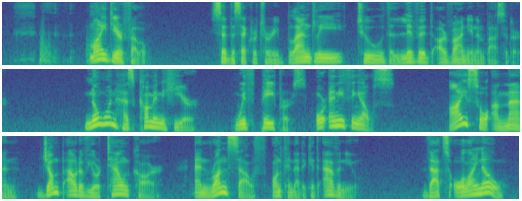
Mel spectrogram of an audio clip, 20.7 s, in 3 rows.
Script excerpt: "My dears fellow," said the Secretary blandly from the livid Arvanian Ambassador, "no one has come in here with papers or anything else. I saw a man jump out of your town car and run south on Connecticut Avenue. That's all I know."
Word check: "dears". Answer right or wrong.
wrong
